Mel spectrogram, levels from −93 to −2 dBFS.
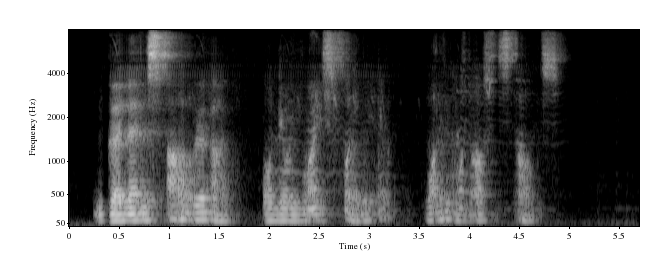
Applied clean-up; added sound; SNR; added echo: neural mask model DeepFilterNet 3.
